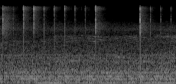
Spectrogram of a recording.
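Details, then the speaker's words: Sharp, regularly spaced snapping clicks over a steady mechanical hum as a tattoo removal laser fires its pulses during a treatment session, with countdowns before each pop. "all right one little pop 3 two one one more little pop 3 two one one more little pop"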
